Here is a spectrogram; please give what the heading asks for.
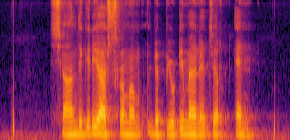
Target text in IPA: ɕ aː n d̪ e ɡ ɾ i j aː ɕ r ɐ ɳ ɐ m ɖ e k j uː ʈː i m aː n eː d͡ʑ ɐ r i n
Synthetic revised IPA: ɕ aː n d̪ i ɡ ɾ i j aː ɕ r ɐ m ɐ m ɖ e p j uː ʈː i m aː n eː d͡ʑ ɐ r e n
